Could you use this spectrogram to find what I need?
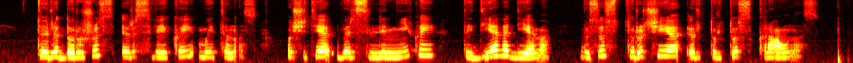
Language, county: Lithuanian, Vilnius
